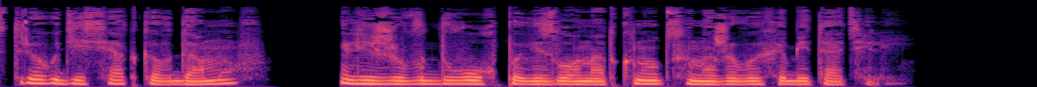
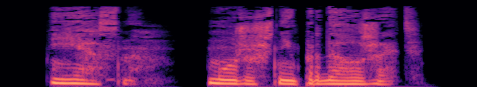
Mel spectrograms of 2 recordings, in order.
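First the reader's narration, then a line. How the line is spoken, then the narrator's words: Sighed. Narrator (Russian): я вздохнула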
